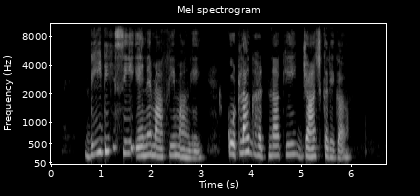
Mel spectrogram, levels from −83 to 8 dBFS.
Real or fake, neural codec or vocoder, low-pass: fake; codec, 16 kHz in and 24 kHz out, 2.2 kbps, FireRedTTS-2 codec; 9.9 kHz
